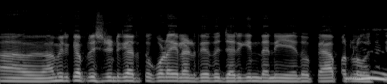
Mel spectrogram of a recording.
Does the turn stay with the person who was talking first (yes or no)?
no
